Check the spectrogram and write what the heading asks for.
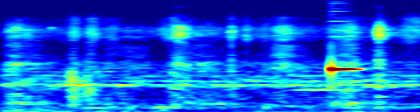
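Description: Soft footsteps and gear rustle of a person walking on asphalt, with one short, high electronic beep near the end.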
